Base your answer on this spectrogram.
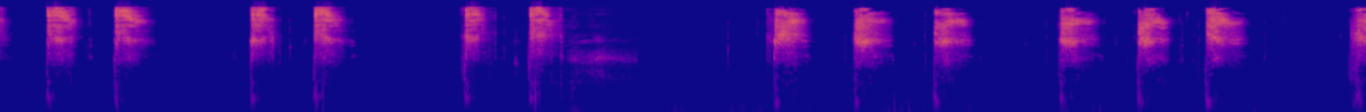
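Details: About thirteen sharp, hissing sneezes in quick runs with brief pauses between: a rapid sneezing fit by men, from a compilation.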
